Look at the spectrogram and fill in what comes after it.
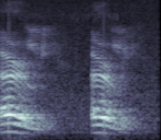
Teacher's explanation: Tenemos early, early, ¿sí? Traten de pronunciar la R como la R inglesa, con la lengua bien hacia atrás, atrás del paladar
